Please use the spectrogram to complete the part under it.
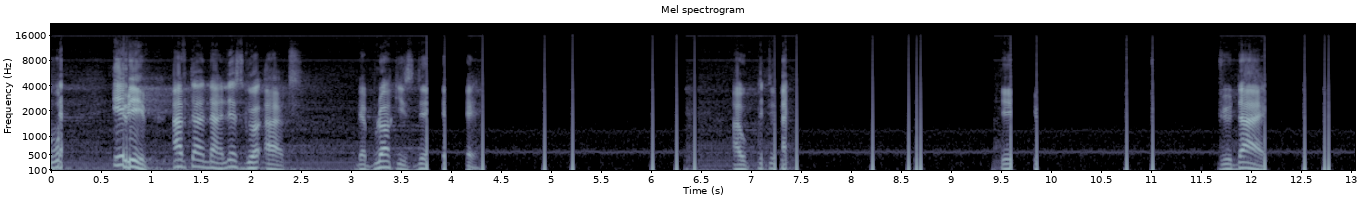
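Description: A man speaks with animation through a microphone.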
